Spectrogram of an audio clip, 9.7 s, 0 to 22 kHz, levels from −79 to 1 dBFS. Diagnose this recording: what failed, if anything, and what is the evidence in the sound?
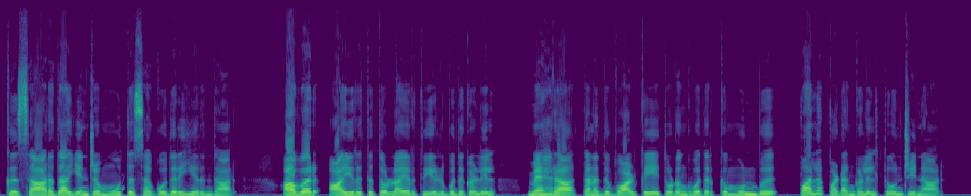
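Hard clipping is the failure, at the converter input or a gain stage ahead of it. The speech peaks overload it in five places: 0.34–0.67 s, 2.86–3.39 s, 5.36–5.67 s, 6.23–6.27 s and 8.04–8.10 s. Most are driven about 2 dB past full scale and give brief crackle. The one at 2.86 s is about 6 dB over. The stage cannot pass those levels, so waveform tops are cut flat, adding high harmonics.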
